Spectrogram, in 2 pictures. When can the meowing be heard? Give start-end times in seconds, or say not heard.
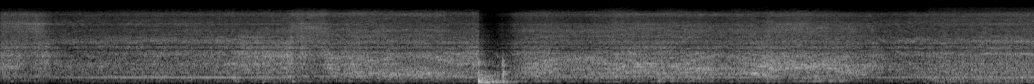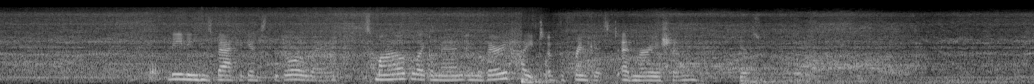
not heard.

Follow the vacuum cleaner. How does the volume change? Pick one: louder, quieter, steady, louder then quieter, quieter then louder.
steady.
